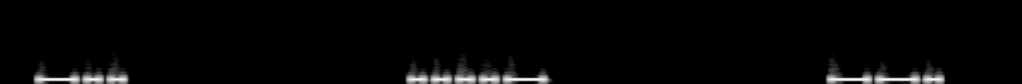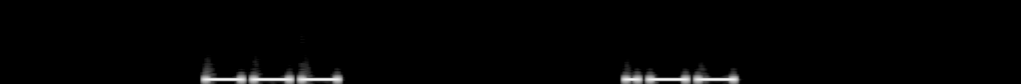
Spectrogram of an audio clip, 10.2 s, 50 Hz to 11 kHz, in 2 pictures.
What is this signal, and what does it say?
Morse code, heard as a keyed tone, about 20 wpm, spaced as for 5 wpm, 700 Hz. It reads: D4GOW
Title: USA Call Signs - 6 Characters - 8x Character Spacing - 20wpm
